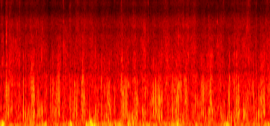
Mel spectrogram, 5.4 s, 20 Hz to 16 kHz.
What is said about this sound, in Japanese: さすがに-9度まで下がると雪がキュッとしますね。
